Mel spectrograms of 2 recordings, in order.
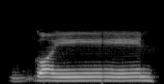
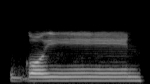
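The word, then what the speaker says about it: غين: হয়েছে জি এরপরে তাহমিনা বেগম আপু আপনি হরফটা উচ্চারণ করে শোনান গইন আরেকটু টান দিতে হবে আরেকটু টান দেন গইন মাশাল্লাহ সুন্দর হয়েছে জি এটা তিন আলিফ টান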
